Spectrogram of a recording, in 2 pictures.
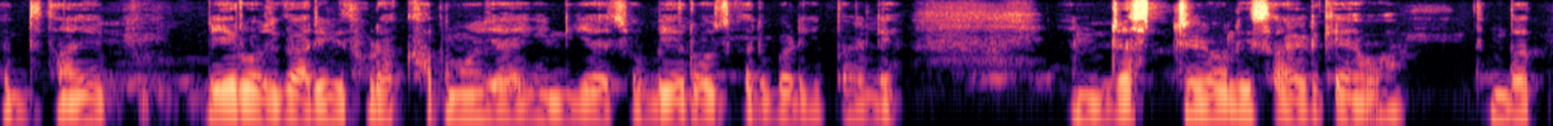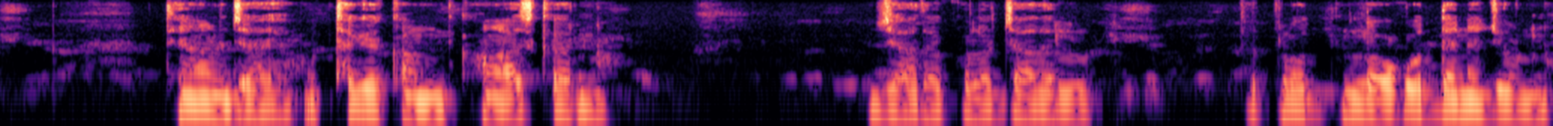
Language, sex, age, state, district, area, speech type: Dogri, male, 30-45, Jammu and Kashmir, Udhampur, rural, spontaneous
